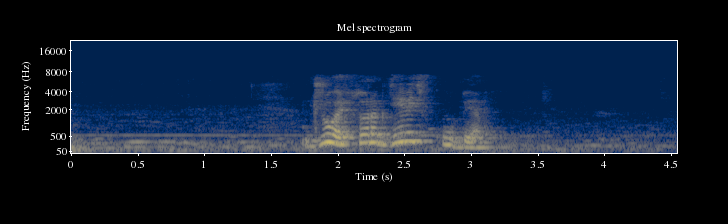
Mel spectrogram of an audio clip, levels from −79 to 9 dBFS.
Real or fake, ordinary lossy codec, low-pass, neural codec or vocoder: real; AAC, 48 kbps; 7.2 kHz; none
